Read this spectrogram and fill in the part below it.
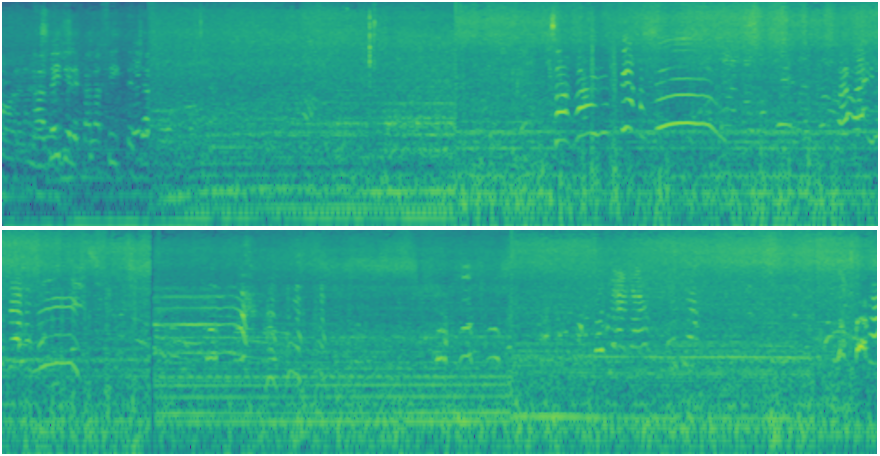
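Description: Steady rumble of a boat motor and rushing water with wind gusting over the microphone in Hong Kong, while people talk and exclaim throughout.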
